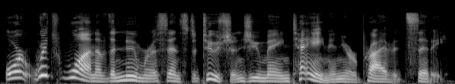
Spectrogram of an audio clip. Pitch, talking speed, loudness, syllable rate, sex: 175 Hz, 170 wpm, -20 LUFS, 5.2 syllables/s, female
